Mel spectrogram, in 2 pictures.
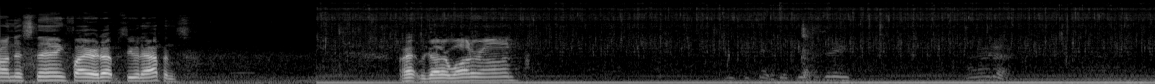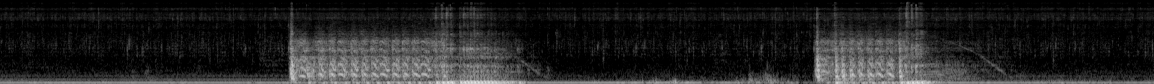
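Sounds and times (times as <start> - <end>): outboard engine cranking: 14.2 - 17.0, 19.7 - 22.2.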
